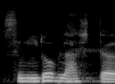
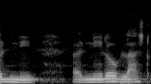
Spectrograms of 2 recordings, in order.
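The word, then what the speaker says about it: cnidoblast: यहाँ CNIDO सिनीरोब्लास्ट लिखा हुआ है, लेकिन इसको नीरोब्लास्ट पढ़ते हैं क्योंकि सी साइलेंट होता है, ठीक है।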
